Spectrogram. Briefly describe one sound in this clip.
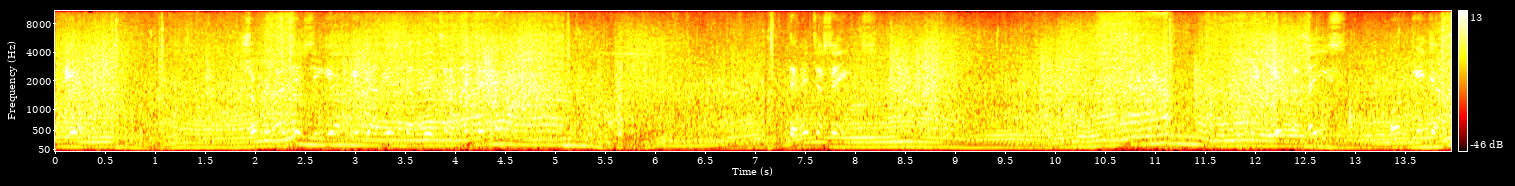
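Gravel patters under tyres.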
